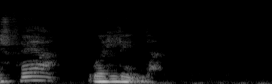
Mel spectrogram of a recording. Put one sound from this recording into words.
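A middle-aged man speaks briefly through an online call.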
